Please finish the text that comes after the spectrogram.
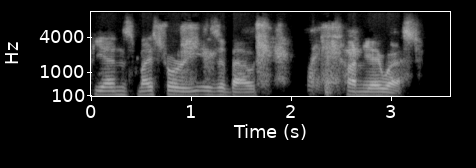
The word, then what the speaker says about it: Kanye: Kanye, all right. What's going on with Kanye? Or Kane, as you say, right? I love it when you pronounce his name first, because then I can remember how to pronounce it. You can echo. You're good at the echoing. But if Yes. I were to give you this story, you would probably have diverted back to Kane, wouldn't you?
